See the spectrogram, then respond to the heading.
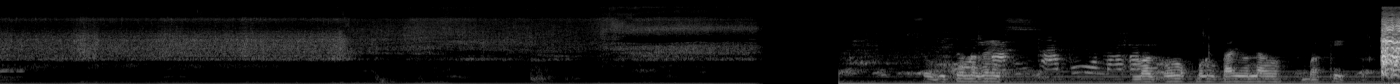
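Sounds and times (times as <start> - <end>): frying in hot oil sizzle: 0.0 - 7.6, 13.8 - 14.0.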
